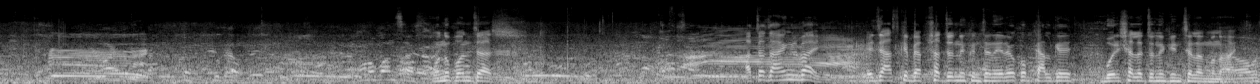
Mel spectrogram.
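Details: Sahiwal bull at a livestock market, 16 April 2024, with traders buying bulls for resale. A steady, harmonic moo opens near the start, followed by further lowing tangled with loud bargaining voices and crowd noise.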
